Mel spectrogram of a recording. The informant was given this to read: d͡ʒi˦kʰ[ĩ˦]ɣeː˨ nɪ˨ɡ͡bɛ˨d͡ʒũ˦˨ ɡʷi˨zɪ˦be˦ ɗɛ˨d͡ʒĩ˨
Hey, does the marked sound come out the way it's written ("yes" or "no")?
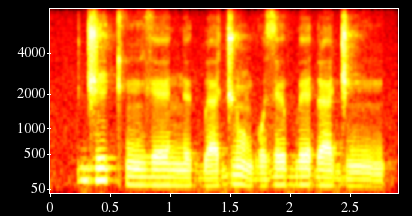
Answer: no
